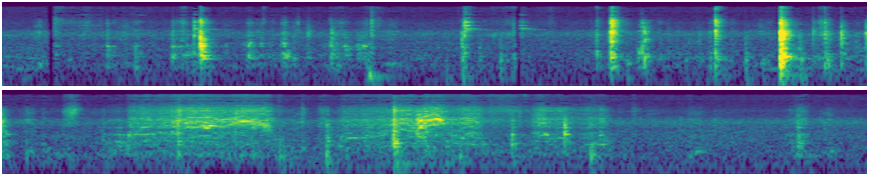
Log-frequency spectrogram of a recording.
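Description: Handling clicks and knocks as a power cord's plug is pushed into a bench power supply's IEC inlet and into a power strip, the loudest sharp click a little before halfway. Then two stretches of scraping as the metal-cased power supply is slid and turned round on a wooden table, with a few more light knocks.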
